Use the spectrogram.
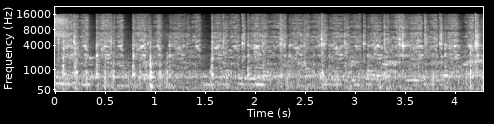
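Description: A spoon scrapes and stirs a thick no-bake cookie mixture in a pot on the stove, making continuous close rasping strokes over a faint sizzle.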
